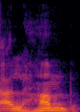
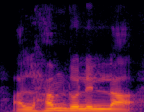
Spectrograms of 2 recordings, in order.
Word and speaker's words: الحمد: لیے۔ آپ کہتے ہیں الحمد، اکثر لوگ تلفظ ادا نہیں کرتے، ہا نہیں کہتے، ہے کہہ دیتے ہیں الحمدللہ، اس کا معنی چینج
